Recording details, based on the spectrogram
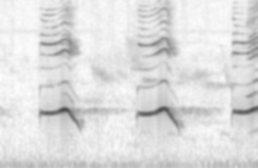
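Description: Asian koel giving three loud, ringing notes, each slightly rising then falling, about a second and a half apart; quiet low rumble beneath.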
